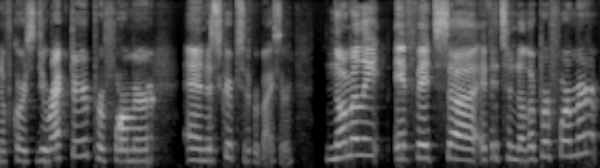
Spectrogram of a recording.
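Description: A woman co-hosting a casual question-and-answer chat as a director, explaining things in an animated way. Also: mid-range voice. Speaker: podcast director and co-host.

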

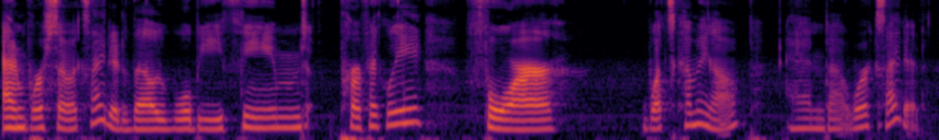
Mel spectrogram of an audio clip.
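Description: A woman co-hosting a casual podcast chat, talking in a relaxed, friendly way. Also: lowish voice, measured pace, vocal fry. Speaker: podcast co-host.

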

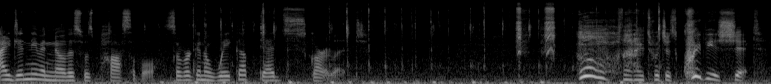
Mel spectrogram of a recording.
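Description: An actress playing a brash, sarcastic, excitable female sidekick with a blunt manner in an audio drama. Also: medium pitch, normal speed, pauses often, a little hiss or hum, close to an everyday voice. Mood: sardonic. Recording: loud music under dialogue.

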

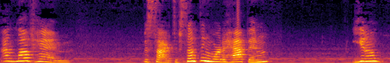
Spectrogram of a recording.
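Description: A calmly sinister young daughter , played by a woman, in a horror radio play. Her voice sits rather high and moves widely in pitch, unhurried and soft-spoken. Soft music runs beneath her lines. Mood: pleading, defiant. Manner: soft, measured, quietly menacing. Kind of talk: audio drama acting.

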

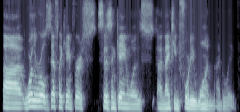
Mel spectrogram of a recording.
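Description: A man with a middle-pitched voice sits on a podcast quiz panel. His delivery is casual and conversational, suited to banter and anecdotes among colleagues. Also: fairly quick, warm tone.

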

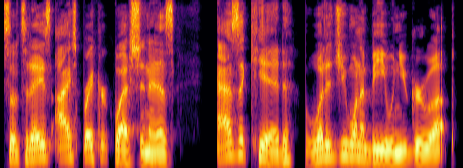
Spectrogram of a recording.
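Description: A man's voice: mid-range voice, lively intonation, fairly quick, no room sound. Guy hosting a podcast, chatty and easygoing, dry close mic sound. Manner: friendly, chatty, reads ad copy smoothly. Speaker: podcast host. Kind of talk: casual interview chat.

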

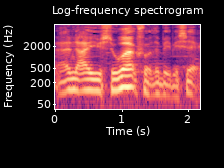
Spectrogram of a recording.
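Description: A man voicing a pompous, self-important British royal ex-broadcaster, halting and mumbling as he rambles through a comedic podcast movie review in a British English accent. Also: medium pitch, expressive, soft background music, lightly acted. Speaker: podcast host.

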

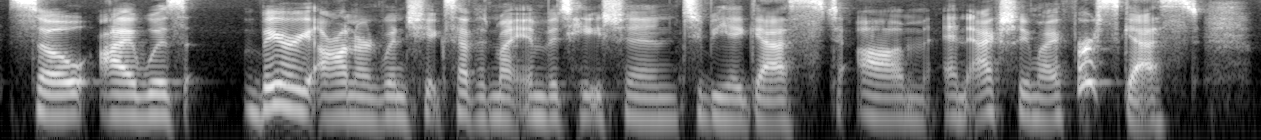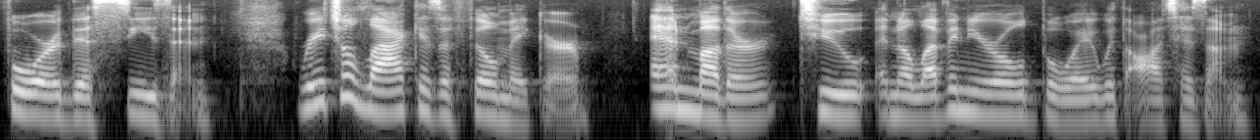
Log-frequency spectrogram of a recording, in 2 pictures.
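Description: A woman hosting a parenting podcast, slightly hoarse, talking earnestly with fillers. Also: on the low side, normal speed. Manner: earnest, apologetic asides with fillers. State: slightly hoarse after illness. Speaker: podcast host. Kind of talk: podcast intro and interview.

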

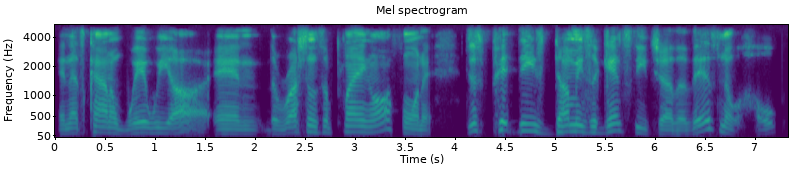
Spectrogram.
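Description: A man's voice: medium pitch, lively intonation, normal speed, no room sound. A man on a casual podcast, speaking in an earnest, reflective way. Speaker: podcast co-host. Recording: dull lo-fi sound.

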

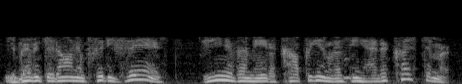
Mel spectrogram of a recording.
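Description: A man's voice: fairly high pitch, animated, brisk, lightly acted. A man playing a sly, grasping small-time informer, streetwise and wheedling, in an early 1960s radio drama. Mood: confiding. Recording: hissy, muffled old radio broadcast.

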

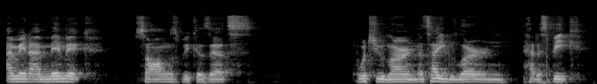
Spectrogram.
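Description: A man's voice: mid-range voice, level tone, a little slow, a bit bright. A young man with a nasal voice co-hosting a casual podcast chat, self-deprecating and full of restarts. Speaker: podcast co-host.

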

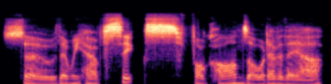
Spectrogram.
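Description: An actor playing a skeptical investigative podcast host in an audio drama, haltingly thinking aloud. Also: male voice, on the low side, fairly bright tone, no echo. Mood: puzzled, skeptical. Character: skeptical male investigative show host puzzling over clues.

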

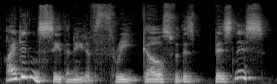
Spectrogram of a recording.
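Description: A man narrating a humorous story as an audiobook reader, in an expressive scripted style. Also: medium pitch, moderate pace.

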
